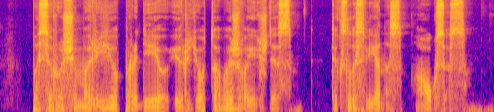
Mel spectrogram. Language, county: Lithuanian, Šiauliai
